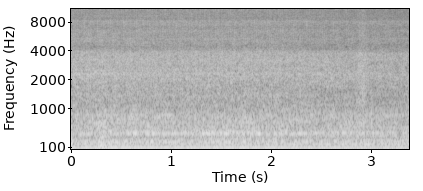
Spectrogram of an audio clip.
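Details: 1965 Plymouth Valiant 170 slant six, previously stalled after 3-5 minutes from carb boiling due to missing heat riser; after junkyard exhaust manifold with heat riser valve, junkyard intake and reman carb: normal idle, steady low rumble settling smoothly, no misses or knocks.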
